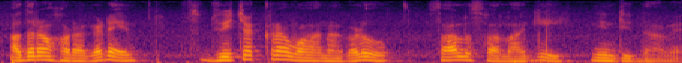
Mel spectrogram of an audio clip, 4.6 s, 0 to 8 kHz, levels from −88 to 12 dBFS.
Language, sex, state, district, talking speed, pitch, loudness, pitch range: Kannada, male, Karnataka, Bangalore, 80 wpm, 135 Hz, -15 LUFS, 125-160 Hz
